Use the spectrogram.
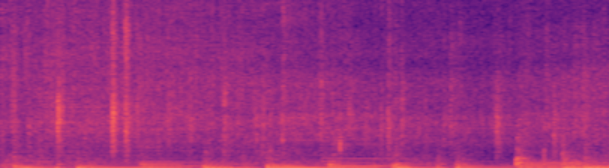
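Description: Thinly sliced cabbage fries in olive oil in a pan, giving a close, steady sizzle and crackle throughout, with a louder background of tonal sound running beneath it.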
